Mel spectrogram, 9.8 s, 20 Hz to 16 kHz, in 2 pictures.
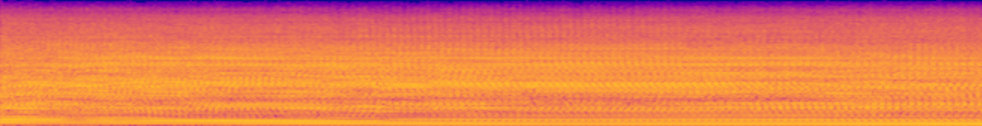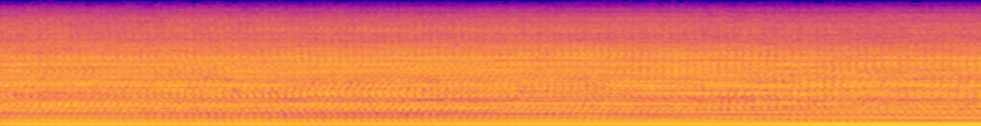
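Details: Dodge Caravan engine running on water instead of oil at full throttle: harsh, strained, with rough knocking and wavering pitch. It ran about 30 seconds before dying, and the owner says it sounded locked up.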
